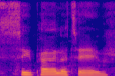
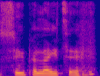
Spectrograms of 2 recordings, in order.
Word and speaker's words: superlative: Um the she when they gave her her lesson feedback uh they said the way you pronounce that word is superlative not superlative.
